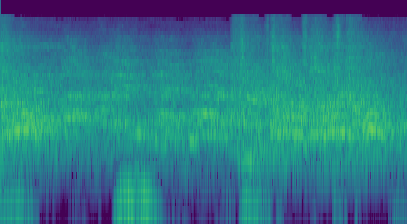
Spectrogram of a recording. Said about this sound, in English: We'll keep it here. Let you hear this crowd a little bit.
